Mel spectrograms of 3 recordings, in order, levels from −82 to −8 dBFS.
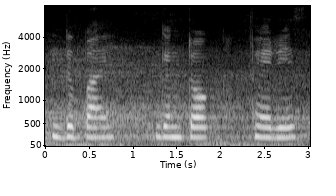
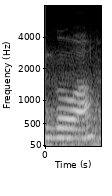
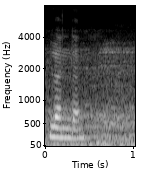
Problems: constant background noise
